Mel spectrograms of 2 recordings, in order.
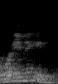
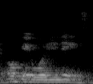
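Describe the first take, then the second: First: It is asked in a casual, neutral tone. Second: It is asked in a grudging, reluctant tone.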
